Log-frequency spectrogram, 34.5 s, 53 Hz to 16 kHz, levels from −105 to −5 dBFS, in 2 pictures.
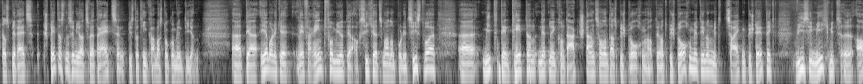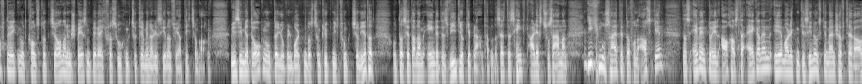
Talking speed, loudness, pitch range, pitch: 175 wpm, -19 LUFS, 110-140 Hz, 120 Hz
